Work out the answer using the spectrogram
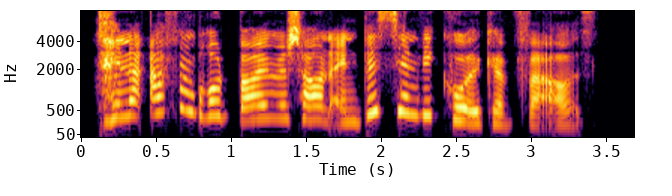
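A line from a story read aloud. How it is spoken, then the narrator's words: Laughing. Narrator (German): Der kleine Prinz sagte lachend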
